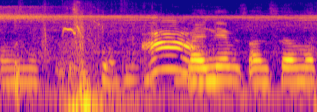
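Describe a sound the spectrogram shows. A boy speaks with animation close by.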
